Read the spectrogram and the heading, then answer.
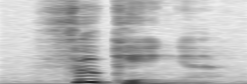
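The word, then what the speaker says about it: Fucking: It's pronounced, well, it used to be pronounced, Fuking.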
